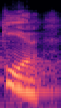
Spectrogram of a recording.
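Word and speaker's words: care: ए का उच्चारण ए आर ई से र यह लिखा गया आपका केयर इसे क्या पढ़ा जाएगा केयर समझ पा रहे हैं ना दोस्तों यह लिखा गया आपका केयर तो उच्चारण क्यों बदल रहा है इसी आर की वजह से देखिए सारे जगह पर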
